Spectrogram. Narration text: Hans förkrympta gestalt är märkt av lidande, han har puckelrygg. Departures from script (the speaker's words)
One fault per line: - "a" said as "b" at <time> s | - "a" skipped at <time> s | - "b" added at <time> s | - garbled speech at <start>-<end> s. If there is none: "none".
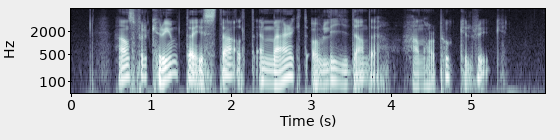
none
